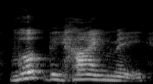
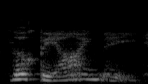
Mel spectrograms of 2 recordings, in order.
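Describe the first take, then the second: First: Said in the usual way. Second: Hushed, slow imitation of a background voice; very low voice. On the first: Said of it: "I heard something that said". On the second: Imitating the male spirit voice on the recording, very low. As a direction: whisper it slowly, barely there. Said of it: "It was very low".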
